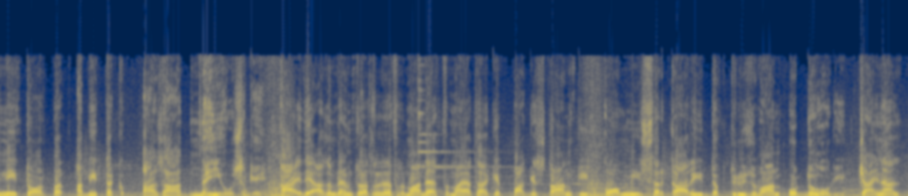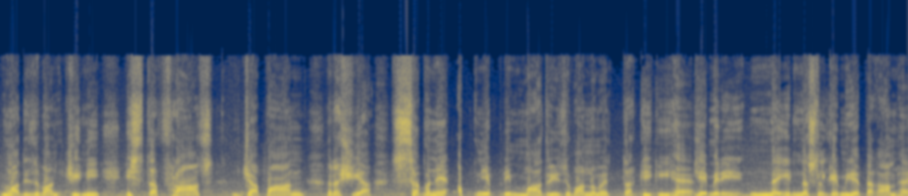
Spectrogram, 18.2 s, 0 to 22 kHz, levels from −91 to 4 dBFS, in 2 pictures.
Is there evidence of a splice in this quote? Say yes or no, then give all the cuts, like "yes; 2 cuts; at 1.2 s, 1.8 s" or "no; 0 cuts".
yes; 3 cuts; at 2.6 s, 8.4 s, 16.0 s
